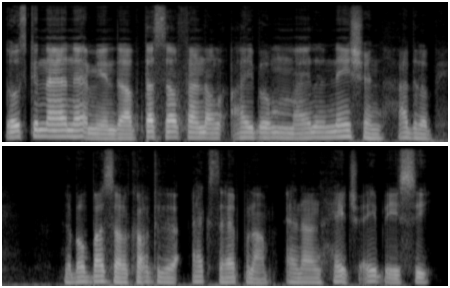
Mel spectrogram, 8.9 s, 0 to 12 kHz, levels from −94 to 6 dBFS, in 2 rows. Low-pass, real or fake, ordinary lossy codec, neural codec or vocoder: 10.8 kHz; fake; MP3, 96 kbps; codec, 16 kHz in and 24 kHz out, 0.4 kbps, LongCat-Audio-Codec, two codebook decoder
